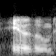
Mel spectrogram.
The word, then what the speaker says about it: Eòdum: No sé si ho pronuncio bé. Eòdum. – Sí, exactament, Eòdum.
